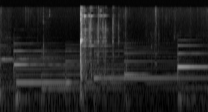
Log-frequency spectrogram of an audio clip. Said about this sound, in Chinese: 另取一个杯子，加冰块，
